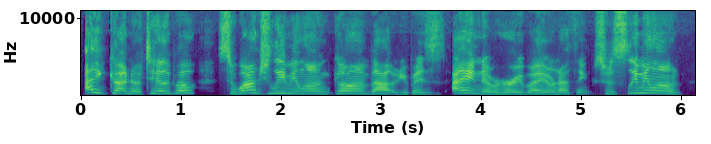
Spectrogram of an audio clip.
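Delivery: loud desperate yell; yelling back. Acted. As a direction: shout as loud as you can at the thing. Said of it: "yelled back as loud as he could".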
